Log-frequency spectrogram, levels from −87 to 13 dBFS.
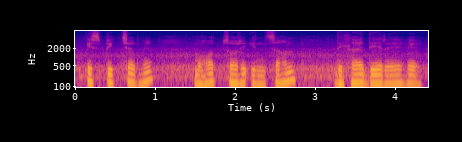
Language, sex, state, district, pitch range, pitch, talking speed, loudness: Hindi, male, Arunachal Pradesh, Lower Dibang Valley, 120-135 Hz, 125 Hz, 135 wpm, -16 LUFS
